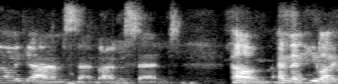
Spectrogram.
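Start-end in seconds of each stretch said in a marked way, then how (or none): 0.0-1.8 put-on hushed, crestfallen, very quiet, sad voice. Retelling own reply on a phone call with the coach: imitating own sad voice. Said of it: "really sad".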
